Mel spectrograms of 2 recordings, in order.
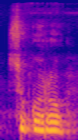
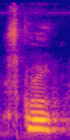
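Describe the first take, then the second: First: Vowels are inserted after each of the first consonants. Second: The consonant cluster is said without added vowels.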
